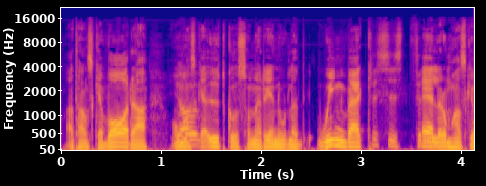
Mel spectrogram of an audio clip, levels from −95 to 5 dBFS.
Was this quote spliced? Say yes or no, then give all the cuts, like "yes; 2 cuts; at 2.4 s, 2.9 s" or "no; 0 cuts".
no; 0 cuts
